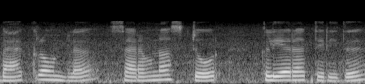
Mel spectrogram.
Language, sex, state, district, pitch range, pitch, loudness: Tamil, female, Tamil Nadu, Chennai, 170-195 Hz, 180 Hz, -15 LUFS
